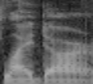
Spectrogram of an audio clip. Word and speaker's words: LiDAR: Oh, it's pronounced LiDAR. Okay. Good to know. Thank you. Like radar, but with light.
